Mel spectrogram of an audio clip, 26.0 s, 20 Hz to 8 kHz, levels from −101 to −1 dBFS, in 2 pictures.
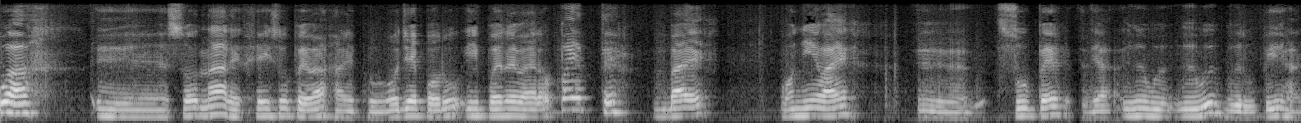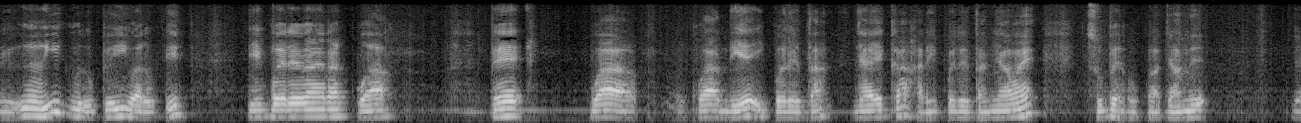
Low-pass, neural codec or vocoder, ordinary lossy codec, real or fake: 7.2 kHz; none; none; real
